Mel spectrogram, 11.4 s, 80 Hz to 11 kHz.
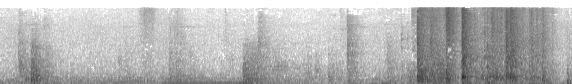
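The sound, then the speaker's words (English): An old DC elevator in the Empire Building on Hastings Street, Vancouver, built soon after the Great Vancouver Fire of 1886: scattered clunks, a steady low drone while the car runs, with no 60-cycle hum or fan noise, then a loud, rough rattling burst as the doors slide and bang. No one speaks. “It's a DC elevator, hence the absence of 60-cycle hum, and there is no fan noise.”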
